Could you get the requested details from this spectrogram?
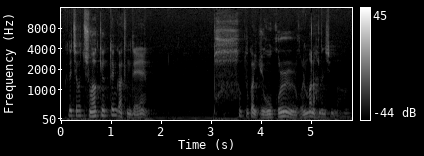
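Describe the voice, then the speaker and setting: A middle-aged pastor preaches to his congregation in a relaxed, talky way, often saying a key phrase twice to drive it home. His voice sits at an ordinary pitch for a man, neither high nor low. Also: normal speed. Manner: conversational preaching, repeats key phrases for emphasis. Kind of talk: sermon. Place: church sanctuary during a Sunday service.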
